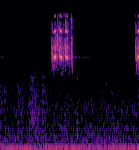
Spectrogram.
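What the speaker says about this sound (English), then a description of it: "These are the crickets." Crickets chirp in two short high-pitched bursts about a second apart, faint and isolated over a low steady hum.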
